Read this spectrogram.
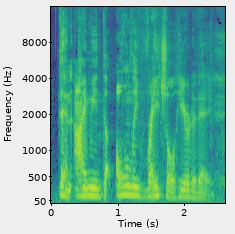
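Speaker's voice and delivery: sharp, clipped voice. Narrator reads Pastor Matt's reply to kids asking which Rachel: sharp voice. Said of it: "Pastor Matt said in a sharp voice".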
